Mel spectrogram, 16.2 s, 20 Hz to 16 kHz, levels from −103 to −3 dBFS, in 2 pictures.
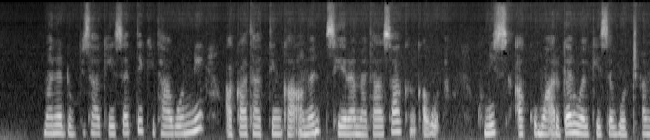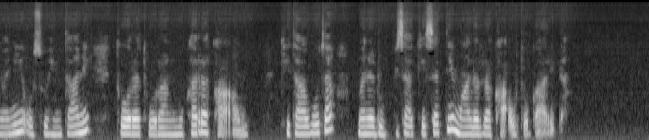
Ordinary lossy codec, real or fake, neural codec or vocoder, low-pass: MP3, 96 kbps; fake; vocoder, 44.1 kHz, 128 mel bands, Pupu-Vocoder; 14.4 kHz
